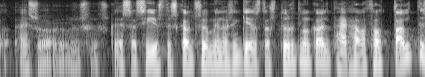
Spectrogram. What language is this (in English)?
Icelandic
